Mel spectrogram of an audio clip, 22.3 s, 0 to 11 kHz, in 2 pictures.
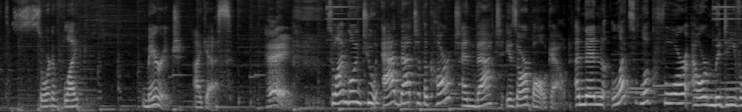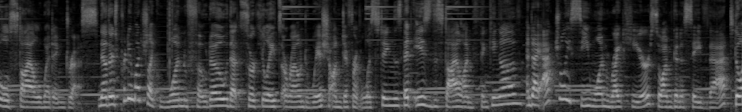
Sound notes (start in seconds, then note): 4.6 laughs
